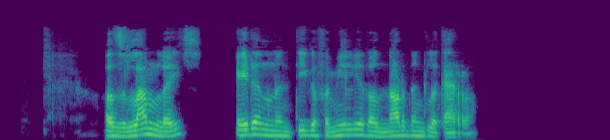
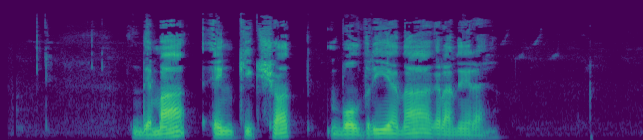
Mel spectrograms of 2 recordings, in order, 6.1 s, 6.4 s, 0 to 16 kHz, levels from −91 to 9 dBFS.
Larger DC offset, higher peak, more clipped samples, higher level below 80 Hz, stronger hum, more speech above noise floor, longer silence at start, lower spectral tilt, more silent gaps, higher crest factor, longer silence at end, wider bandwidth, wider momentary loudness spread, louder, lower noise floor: neither; about the same, -2 dBFS vs 0 dBFS; neither; second, -56 dBFS vs -48 dBFS; neither; second, 36 dB vs 54 dB; second, 1.05 s vs 1.35 s; about the same, -6 dB/octave vs -5 dB/octave; first, 2.13-2.32 s vs none; about the same, 20 dB vs 22 dB; second, 1.35 s vs 1.55 s; second, 8 kHz vs 11 kHz; about the same, 11 LU vs 10 LU; about the same, -19 LUFS vs -20 LUFS; second, -54 dBFS vs -74 dBFS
